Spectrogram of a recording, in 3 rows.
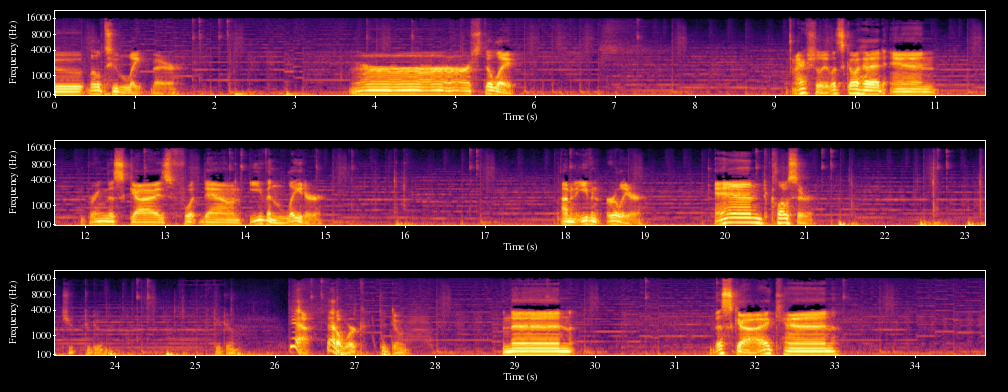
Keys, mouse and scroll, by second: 0.5 g, 2.0 click, 2.2 space, 3.8 space, 7.2-12.7 drag, 13.8-14.8 right drag, 15.8 g, 18.0-20.4 drag, 21.2 click, 21.4 space, 22.6 click, 22.6 space, 23.0 space, 24.2 click, 24.2 space, 24.6 space, 26.4 click, 26.4 space, 26.7 space, 27.5 space, 29.3-30.6 drag, 31.6 right click, 33.0-34.8 drag.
